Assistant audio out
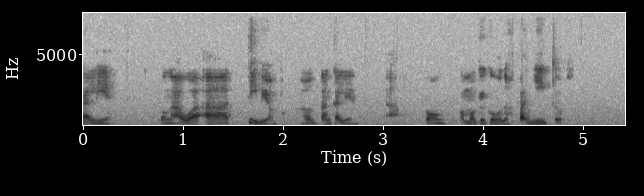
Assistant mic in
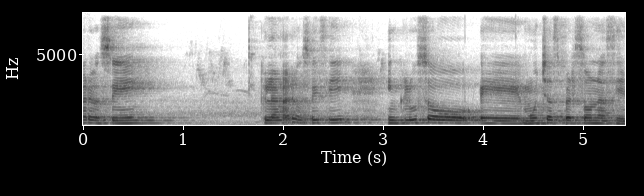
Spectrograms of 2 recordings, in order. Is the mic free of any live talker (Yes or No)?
No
